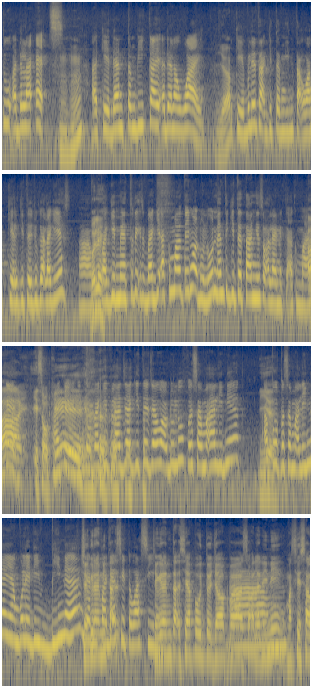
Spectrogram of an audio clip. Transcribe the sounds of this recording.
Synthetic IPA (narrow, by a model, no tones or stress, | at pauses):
it̪uadalahʔɛt̪̚sʔokedant̪əmbikajadalahwaj | okebolɛht̪aʔkit̪əmint̪aʔwakɪlk̬it̪əd͡ʒuɡaʔlaɡia | əblɛbaɡimɛ̃t̪ɾɪk̚sbaɡiakəmalt̪eŋɔʔdulunãnt̪ik̬it̪ət̪aɲə̃soalanəkəʔakmalaanisokekit̪əbaɡipəlad͡ʒark̬it̪əd͡ʒawap̚dulupərsamaalinə | apəpərsamaalinə̃jaŋbolɛhdibinə̃daaiad͡ʒasit̪əwasiəknamĩnt̪aʔsiapəunt̪ʊk̚d͡ʒawap̚əsoalaninimasɪhsa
